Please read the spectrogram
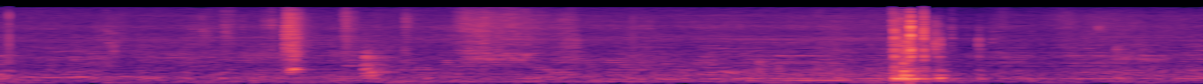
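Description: A banana being peeled by hand in a quiet kitchen: faint soft tearing of the peel, a short click about a second and a half in, and a single sharp knock about four and a half seconds in.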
